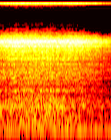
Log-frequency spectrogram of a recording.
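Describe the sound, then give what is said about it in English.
A radiator letting off steam: a steady, loud hiss, bright and airy, holding constant for about two seconds before tapering slightly at the end. No voices are present. “That's a strange sound for California, but I've got it. A radiator letting off steam.”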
